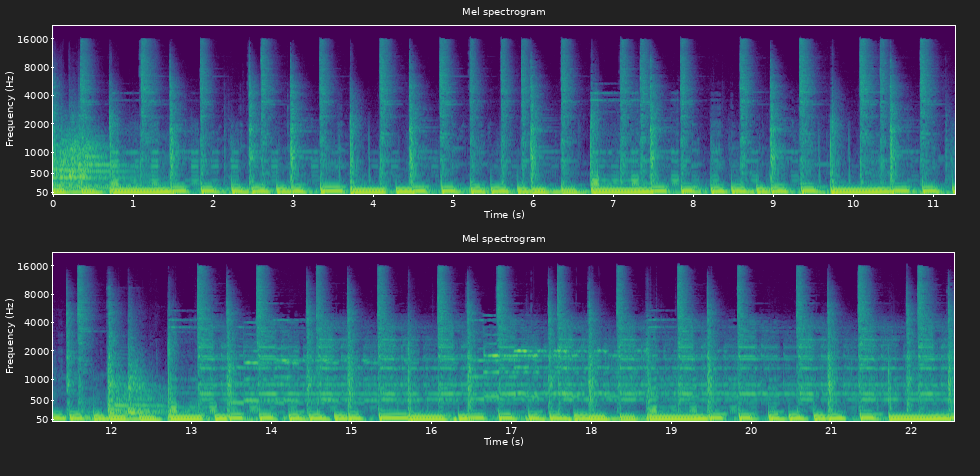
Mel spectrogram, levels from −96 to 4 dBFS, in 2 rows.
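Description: Hard clipping runs through the whole clip. Something in the chain was driven about 4 dB past what it could pass, so the loudest peaks, well under one percent of the signal, were cut flat. The flattened tops add high harmonics, heard as crackle on peaks.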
